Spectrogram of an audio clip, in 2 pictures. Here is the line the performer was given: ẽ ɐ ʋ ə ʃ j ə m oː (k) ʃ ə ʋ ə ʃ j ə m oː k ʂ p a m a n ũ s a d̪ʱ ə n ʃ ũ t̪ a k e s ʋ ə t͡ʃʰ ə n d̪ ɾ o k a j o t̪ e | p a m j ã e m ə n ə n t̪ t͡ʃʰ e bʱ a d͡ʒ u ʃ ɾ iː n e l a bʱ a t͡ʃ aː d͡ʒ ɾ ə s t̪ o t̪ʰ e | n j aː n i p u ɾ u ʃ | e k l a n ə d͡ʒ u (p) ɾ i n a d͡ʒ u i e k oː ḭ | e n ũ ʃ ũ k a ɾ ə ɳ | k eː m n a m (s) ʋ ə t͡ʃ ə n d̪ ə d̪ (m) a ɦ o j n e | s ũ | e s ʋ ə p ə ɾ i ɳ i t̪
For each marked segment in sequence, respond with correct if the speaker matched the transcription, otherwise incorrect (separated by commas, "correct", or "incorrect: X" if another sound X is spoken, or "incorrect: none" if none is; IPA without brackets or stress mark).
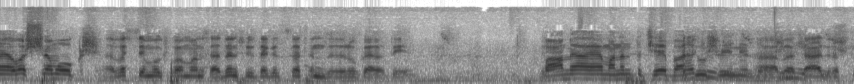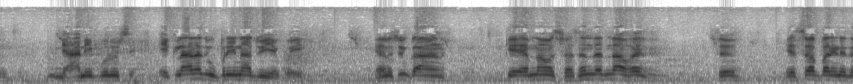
correct, correct, correct, incorrect: n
